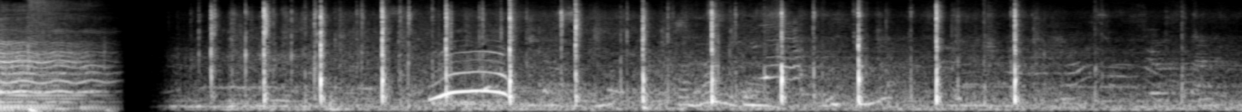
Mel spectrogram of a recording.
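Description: Music fading out and stopping under a second in, then the ambience of a large hall: a string of short sharp clicks or claps, a brief rising-and-falling vocal call about two seconds in, and faint voices near the end.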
